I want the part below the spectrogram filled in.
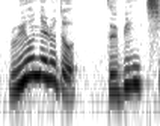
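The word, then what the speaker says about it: Leonardo da Vinci: 그것도 리오네르도 드빈치 하시면 돼요.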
